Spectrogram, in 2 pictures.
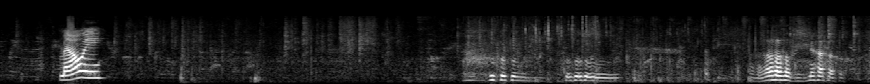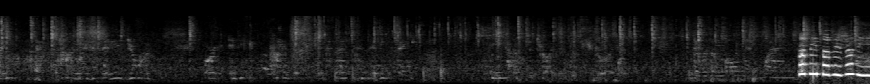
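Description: Small dogs bark and yelp excitedly.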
